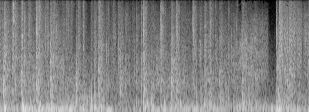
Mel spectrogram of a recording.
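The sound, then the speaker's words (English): Heavy gunfire crackles as American soldiers attack a German dugout during a WWII beach assault. Loud overlapping shots and bursts pour out almost nonstop, pausing only briefly near the end. “While some of the GIs capture prisoners, others race left, where a dugout is under attack.”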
